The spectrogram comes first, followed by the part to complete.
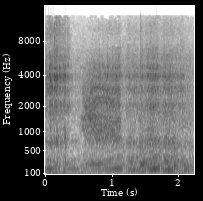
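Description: Logo-intro sound effect of a car engine revving, loud and dense with a wavering engine pitch throughout.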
